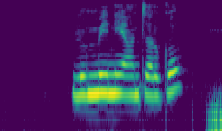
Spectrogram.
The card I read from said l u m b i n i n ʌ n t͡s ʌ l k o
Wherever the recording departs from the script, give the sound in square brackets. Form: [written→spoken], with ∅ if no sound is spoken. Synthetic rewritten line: l u m b i n i [n→∅] ʌ n t͡s ʌ l k o

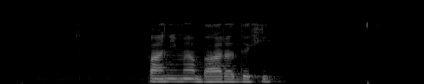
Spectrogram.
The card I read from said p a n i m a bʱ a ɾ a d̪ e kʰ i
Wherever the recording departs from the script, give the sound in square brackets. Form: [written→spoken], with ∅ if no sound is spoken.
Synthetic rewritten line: p a n i m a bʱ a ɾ [a→ʌ] d̪ e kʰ i

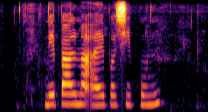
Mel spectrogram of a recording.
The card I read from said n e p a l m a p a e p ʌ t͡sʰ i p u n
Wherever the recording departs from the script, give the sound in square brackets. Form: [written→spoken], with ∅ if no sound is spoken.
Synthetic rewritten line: n e p a l m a [p→ʔ] a e p ʌ t͡sʰ i p u n

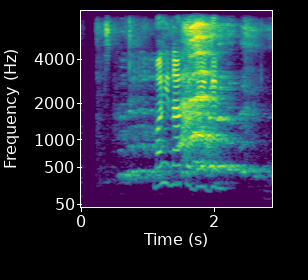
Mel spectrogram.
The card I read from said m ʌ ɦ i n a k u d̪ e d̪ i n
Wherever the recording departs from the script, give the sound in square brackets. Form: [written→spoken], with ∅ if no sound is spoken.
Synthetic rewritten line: m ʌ ɦ i n a k [u→o] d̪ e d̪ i n

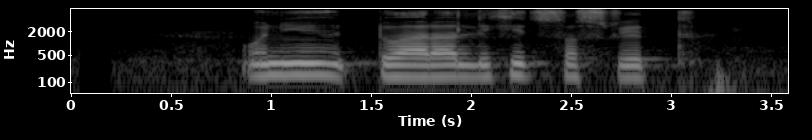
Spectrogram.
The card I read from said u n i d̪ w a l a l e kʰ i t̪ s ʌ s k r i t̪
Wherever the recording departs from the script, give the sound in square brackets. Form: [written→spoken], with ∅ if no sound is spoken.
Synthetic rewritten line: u n i d̪ w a [l→ɾ] a l [e→i] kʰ i t̪ s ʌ s k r i t̪

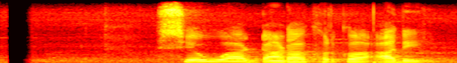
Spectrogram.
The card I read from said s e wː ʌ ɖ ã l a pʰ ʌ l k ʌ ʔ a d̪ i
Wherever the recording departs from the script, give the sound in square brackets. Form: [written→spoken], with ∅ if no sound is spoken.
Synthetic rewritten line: s e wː [ʌ→a] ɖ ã [l→ɽ] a [pʰ→kʰ] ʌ [l→r] k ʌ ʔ a d̪ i

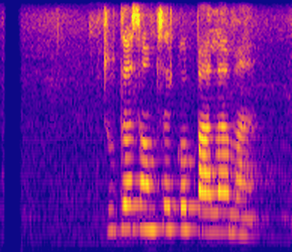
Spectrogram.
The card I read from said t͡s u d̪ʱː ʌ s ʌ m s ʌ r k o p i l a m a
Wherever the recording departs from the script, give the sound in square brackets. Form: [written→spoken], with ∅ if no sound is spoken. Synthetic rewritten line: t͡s u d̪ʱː ʌ s ʌ m s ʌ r k o p [i→a] l a m a

